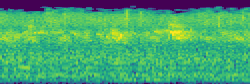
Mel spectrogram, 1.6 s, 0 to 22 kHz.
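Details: Brief moment of honey bees humming steadily while nucleus colonies are made in the traditional manner, 15 May 2018, with a short swell of louder buzzing near the end.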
